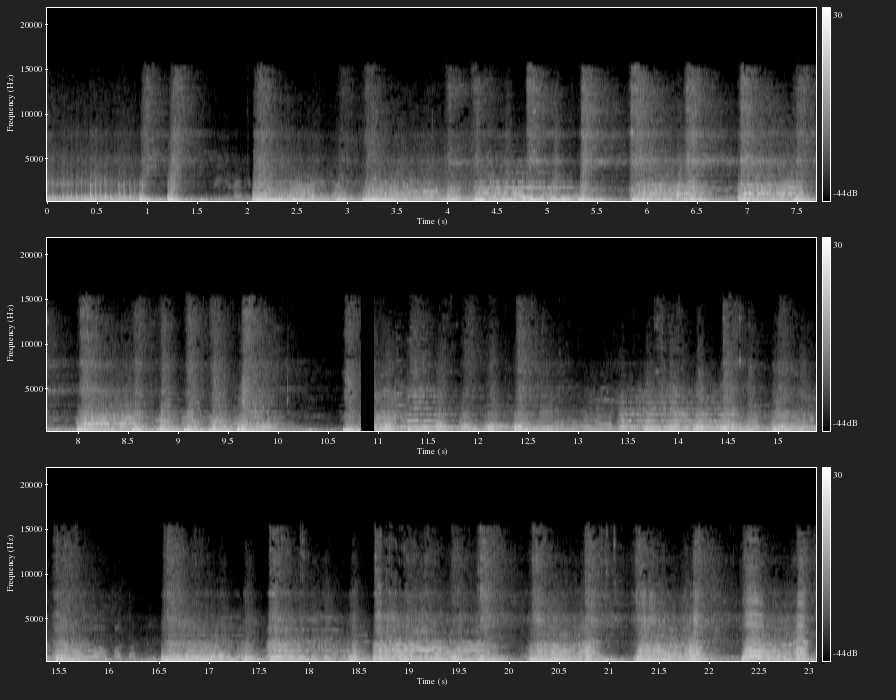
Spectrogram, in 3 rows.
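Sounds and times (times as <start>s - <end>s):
marching brass band playing: 0.0s - 23.0s
steady drum beat: 0.0s - 23.0s.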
